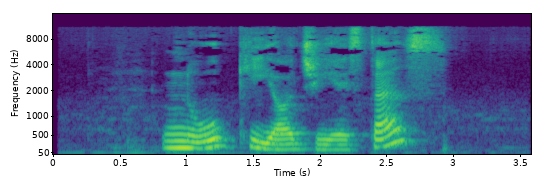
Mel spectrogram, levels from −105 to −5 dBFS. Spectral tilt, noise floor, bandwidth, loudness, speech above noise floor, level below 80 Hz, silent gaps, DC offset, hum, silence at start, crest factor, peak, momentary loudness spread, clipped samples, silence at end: -4 dB/octave; -65 dBFS; 11.5 kHz; -24 LUFS; 40 dB; -60 dBFS; none; under 0.1%; none; 0.8 s; 20 dB; -6 dBFS; 5 LU; under 0.1%; 0.65 s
